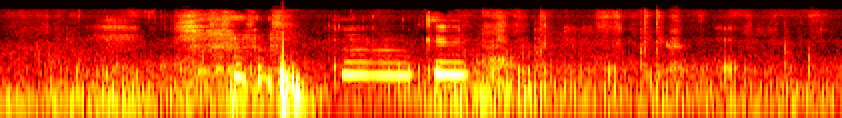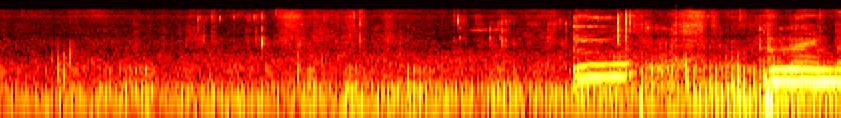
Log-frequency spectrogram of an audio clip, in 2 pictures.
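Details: Affectionate house cat purring as it kneads on its owner's lap; low rumbling purr underneath, interrupted by a woman's soft speaking voice several times and occasional rustling.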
